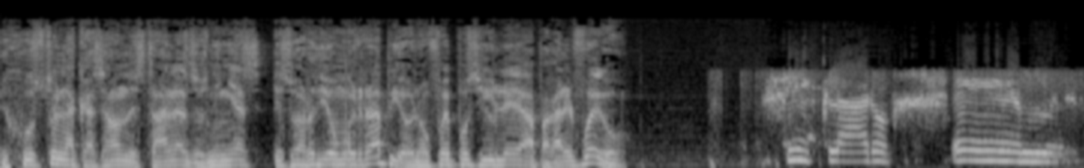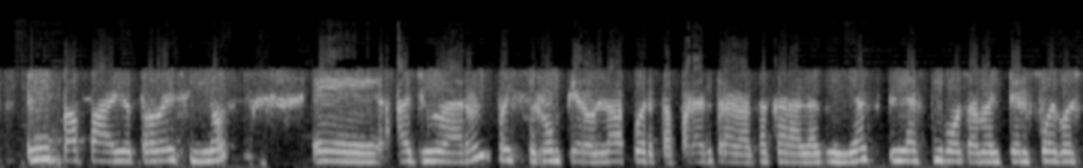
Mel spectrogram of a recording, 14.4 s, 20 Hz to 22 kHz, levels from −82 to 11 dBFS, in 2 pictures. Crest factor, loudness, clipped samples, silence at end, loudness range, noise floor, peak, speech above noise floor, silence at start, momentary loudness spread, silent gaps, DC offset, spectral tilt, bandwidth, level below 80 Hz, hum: 14 dB; -18 LUFS; under 0.1%; 0 s; 1 LU; -40 dBFS; -4 dBFS; 22 dB; 0 s; 3 LU; none; under 0.1%; -4 dB/octave; 13.5 kHz; -44 dBFS; none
